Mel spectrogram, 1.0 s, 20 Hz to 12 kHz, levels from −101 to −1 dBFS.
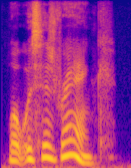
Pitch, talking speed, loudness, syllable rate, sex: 195 Hz, 245 wpm, -16 LUFS, 5.0 syllables/s, female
